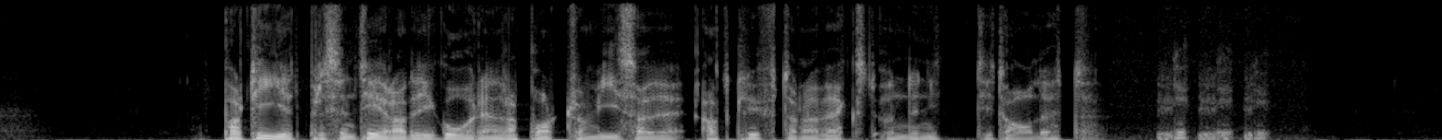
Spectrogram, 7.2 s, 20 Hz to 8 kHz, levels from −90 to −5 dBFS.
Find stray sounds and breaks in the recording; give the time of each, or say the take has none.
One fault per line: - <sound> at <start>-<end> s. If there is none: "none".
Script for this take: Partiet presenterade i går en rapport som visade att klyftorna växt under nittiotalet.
- laugh at 5.8-6.4 s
